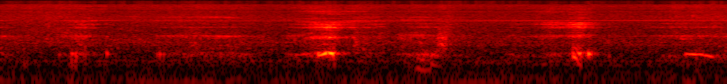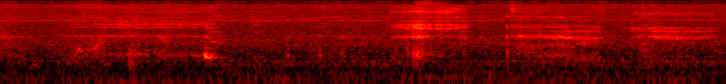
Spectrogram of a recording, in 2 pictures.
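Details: Asthma attack at night with dizziness and chest pain: noisy breathing with short high whistling squeaks on several breaths in a quiet room; wheeze.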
